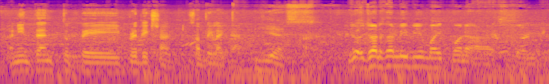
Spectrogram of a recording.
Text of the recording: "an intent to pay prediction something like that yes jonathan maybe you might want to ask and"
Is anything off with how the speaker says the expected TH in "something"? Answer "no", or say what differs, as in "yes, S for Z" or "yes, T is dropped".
yes, T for TH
